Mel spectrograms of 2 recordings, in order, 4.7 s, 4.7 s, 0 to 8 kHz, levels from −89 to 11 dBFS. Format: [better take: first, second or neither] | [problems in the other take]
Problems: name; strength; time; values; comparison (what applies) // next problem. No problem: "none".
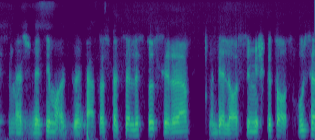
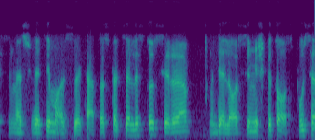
second | noise reduction (neural mask model Resemble Enhance denoiser)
